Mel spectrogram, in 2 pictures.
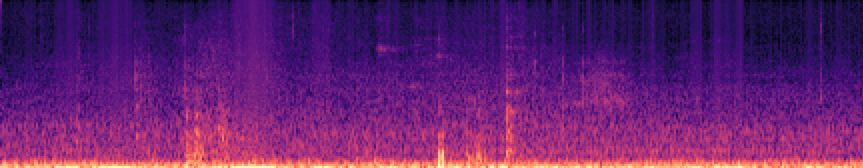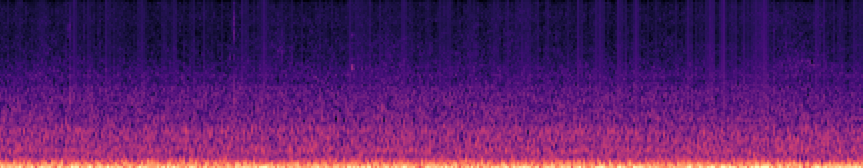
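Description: Steady low hum of room background noise, with a few faint clicks in the first few seconds.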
